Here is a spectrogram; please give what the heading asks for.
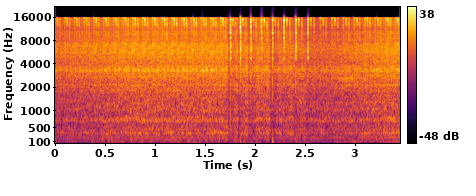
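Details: Toyota Vios at idle running rough with an irregular stumble: misfire traced to one ignition coil that does not click when tested, found by swapping coils between cylinders.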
